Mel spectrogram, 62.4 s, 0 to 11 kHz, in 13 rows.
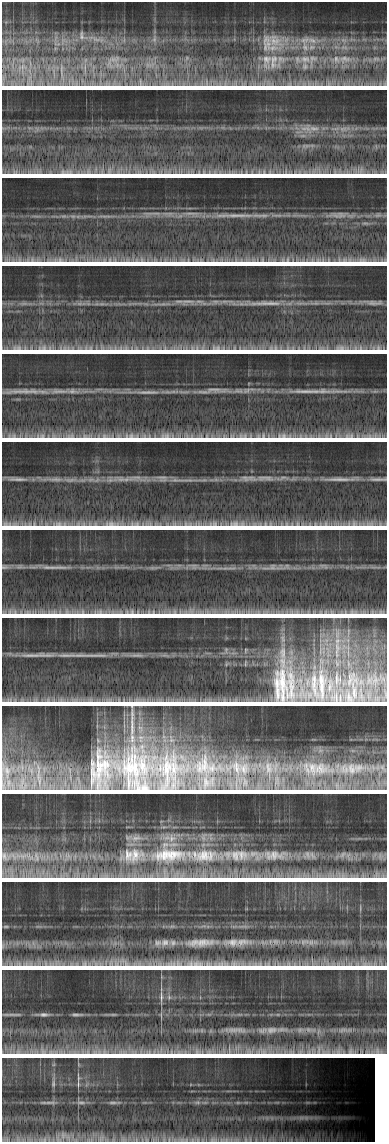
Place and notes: Seaplane Hangar Tallinn, Raviv installation tests
and testing a special sound installation in the hangar
27 May 2010, ~22:00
